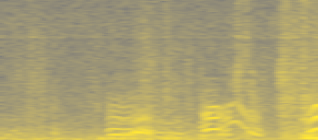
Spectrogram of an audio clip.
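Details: Three-day-old Blenheim Cavalier King Charles Spaniel puppies, two newborn boys in a puppy pen with their mother Pom-Pom, born a little early; short squeaky whimpers in three bursts, rising and falling in pitch, over a quiet indoor background.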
